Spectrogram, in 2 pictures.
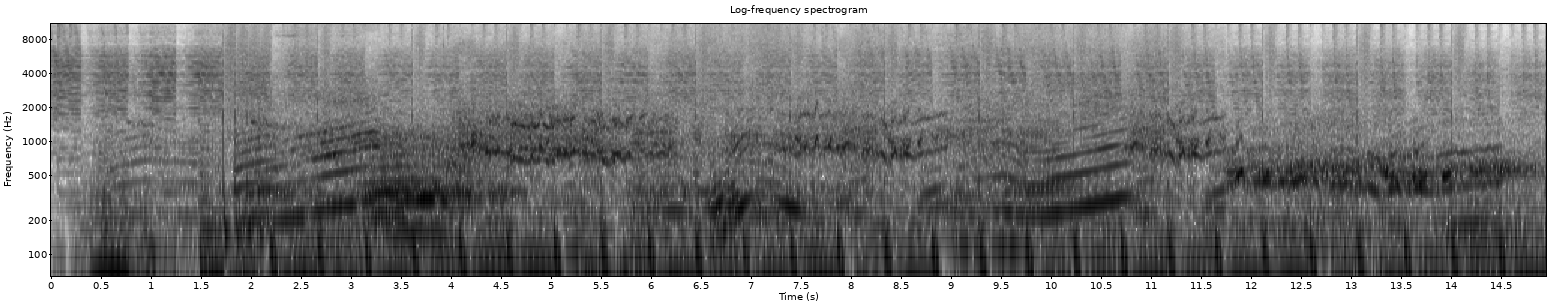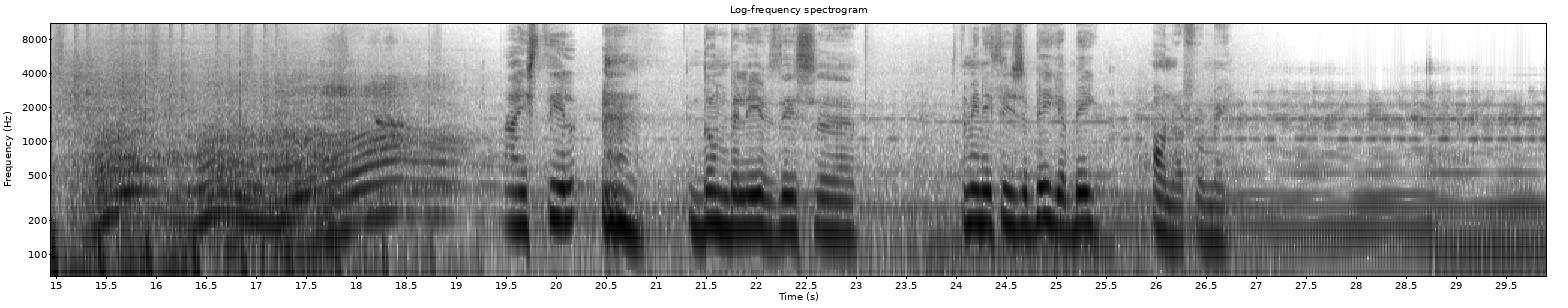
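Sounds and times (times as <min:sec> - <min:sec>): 
Lamborghini Gallardo sports car engine roaring: 0:00.1 - 0:21.3
Lamborghini Gallardo tires squealing and skidding: 0:00.3 - 0:19.2
speech: 0:19.7 - 0:20.8, 0:21.3 - 0:23.1, 0:24.1 - 0:26.8.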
